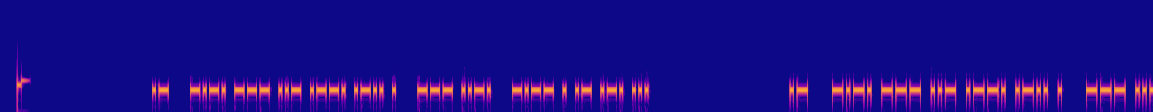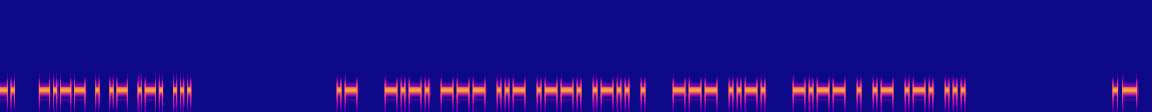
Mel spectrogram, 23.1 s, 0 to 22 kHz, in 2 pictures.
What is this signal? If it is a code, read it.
Morse code, heard as a keyed tone, about 33 wpm, 700 Hz. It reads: A COUPLE OF YEARS A COUPLE OF YEARS A COUPLE OF YEARS A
